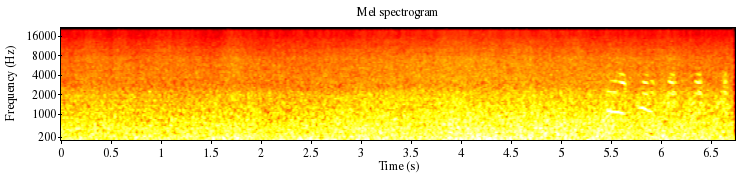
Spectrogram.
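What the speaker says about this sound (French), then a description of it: "Ce petit détroit est connu pour l'un des plus puissants courants de marée dans le monde, qui provoque de tourbillons déchirant la surface de l'eau." Strong tidal current churning with whirlpools at the Saltstraumen strait in Norway, heard as a constant rushing wash of water mixed with wind, loud and steady from start to finish.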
